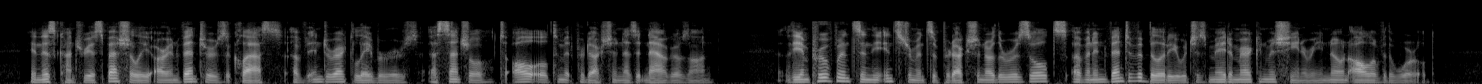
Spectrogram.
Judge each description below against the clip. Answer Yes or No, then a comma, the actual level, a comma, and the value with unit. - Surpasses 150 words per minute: Yes, average, 180 wpm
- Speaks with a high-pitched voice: No, low, 105 Hz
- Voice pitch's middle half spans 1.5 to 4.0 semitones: Yes, average, 3.7 semitones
